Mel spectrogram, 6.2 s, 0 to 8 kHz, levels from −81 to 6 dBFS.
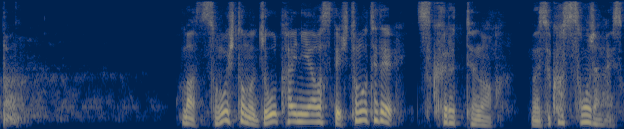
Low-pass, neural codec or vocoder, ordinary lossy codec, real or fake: none; codec, 16 kHz, 4.8 kbps, FACodec; none; fake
